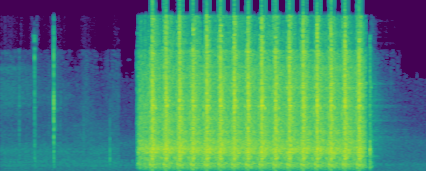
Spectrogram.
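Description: An LCT AK electric blowback airsoft rifle fires on full auto, a loud, close burst of about two seconds with sharp, evenly spaced cracks at roughly seven rounds per second. The burst stops abruptly, with quiet clicks before it.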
